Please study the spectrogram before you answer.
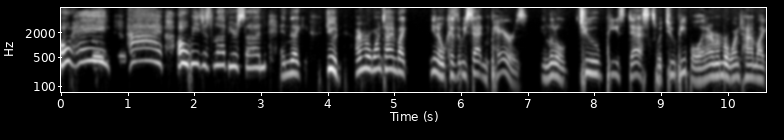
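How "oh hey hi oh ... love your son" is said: very high, drawn-out, overly nice teacher voice. Retelling how a harsh teacher acted sweet to parents: imitating a teacher being overly nice. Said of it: "she was so nice to them".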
